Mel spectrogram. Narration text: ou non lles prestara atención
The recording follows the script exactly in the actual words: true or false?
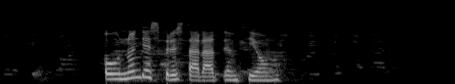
true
